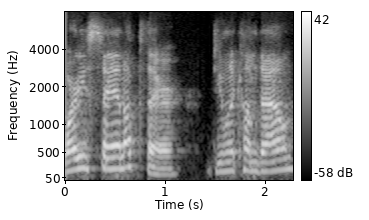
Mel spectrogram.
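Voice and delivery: chirpy, high, meowing cat-like voice. Speaker coaxes a cat to come down, meowing and chirping like a cat. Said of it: "I sound like I'm meowing and chipping a little bit".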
